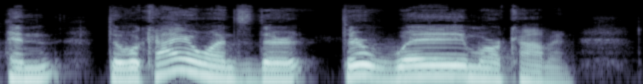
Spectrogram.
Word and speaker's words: Huacaya: I'll just tell you, it's Huacaya. I always called it like Huacaya while I was working on the project. Nobody corrected me. I only recently went and looked up how do you pronounce this word. – And it's Wakaya? – Yeah. I like to think of it as a small child trying to say Wakanda forever.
